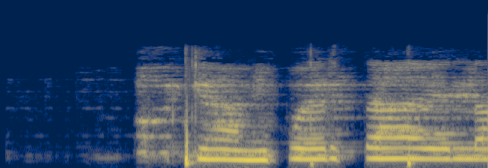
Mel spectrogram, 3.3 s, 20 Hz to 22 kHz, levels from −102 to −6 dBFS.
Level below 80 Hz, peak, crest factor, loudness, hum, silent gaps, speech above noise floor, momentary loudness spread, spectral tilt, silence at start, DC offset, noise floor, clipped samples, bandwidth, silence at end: -58 dBFS; -8 dBFS; 16 dB; -22 LUFS; none; none; 58 dB; 13 LU; -8 dB/octave; 0.9 s; under 0.1%; -79 dBFS; under 0.1%; 6.4 kHz; 0 s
